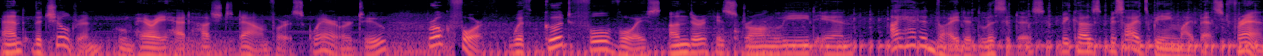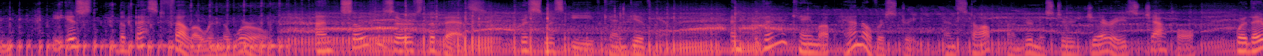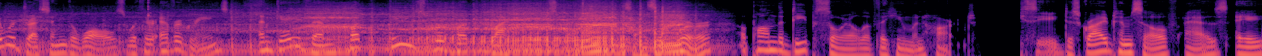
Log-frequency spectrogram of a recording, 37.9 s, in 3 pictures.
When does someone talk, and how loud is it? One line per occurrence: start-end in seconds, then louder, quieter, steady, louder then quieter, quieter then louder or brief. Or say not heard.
0.0-37.8 steady.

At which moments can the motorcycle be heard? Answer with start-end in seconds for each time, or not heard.
0.1-32.5.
